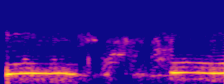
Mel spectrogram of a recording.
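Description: A toddler's voice making two long, steady wordless sounds, one at the start and another near the end.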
